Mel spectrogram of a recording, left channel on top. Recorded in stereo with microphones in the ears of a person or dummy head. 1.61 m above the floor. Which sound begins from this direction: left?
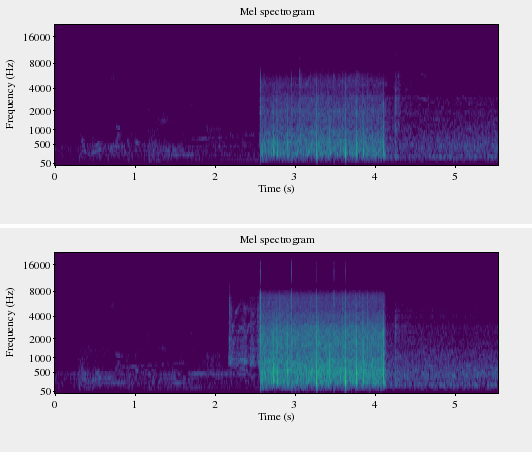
A pop, at 4.2 s.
